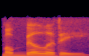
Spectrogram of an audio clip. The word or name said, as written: mobility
